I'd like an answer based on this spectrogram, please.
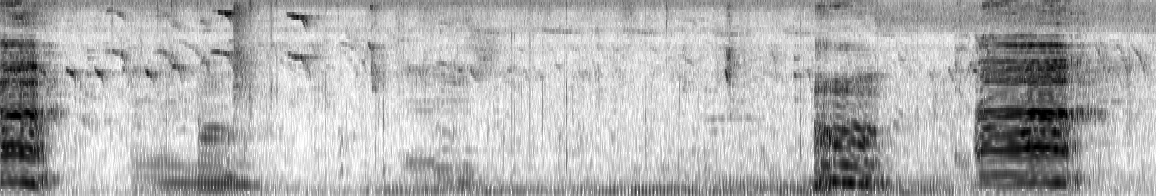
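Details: Cow mooing: several rich, harmonic moos spread across the recording, some short and higher-pitched, others longer and wavering, with quiet gaps between them and steady background hum.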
